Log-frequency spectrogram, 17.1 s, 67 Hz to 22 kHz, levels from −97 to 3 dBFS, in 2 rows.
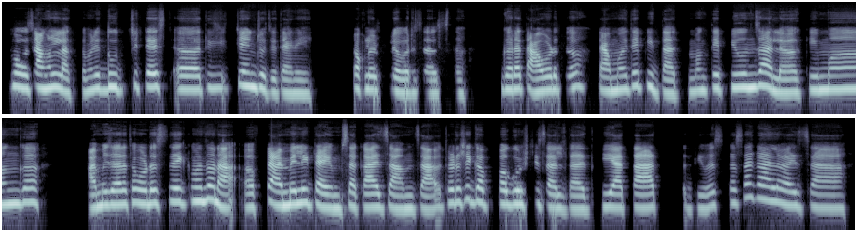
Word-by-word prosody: हो, 275 -2 +3
चांगलं 265 0 +5
लागतं 215 -3 -1
म्हणजे 235 +4 -1
दूधची 270 +1 -1
टेस्ट 275 0 +1
अ, 240 0 +4
ती 260 -1 -6
चेंज 290 -3 +3
होते 220 -5 -2
त्यानी 195 -1 -4 0.4
चॉकलेट 245 -2 -1
फ्लेवरचं 200 -2 -3
असतं 195 0 -13 0.4
घरात 245 0 +1
आवडतं 240 +5 0 0.2
त्यामुळे 230 +1 0
ते 290 - 0
पितात. 205 -9 -1
मग 225 +2 -4
ते 260 - 0
पिऊन 270 0 +3
झालं 220 -9 +2
की 240 -1 -3
मग 250 +3 +1
अ, 290 0 0 0.6
आम्ही 240 +3 +1
जरा 255 0 +4
थोडंसं 270 0 0
एक 290 -2 +1
म्हणतो 305 +2 +3
ना 220 -7 +6 0.4
फॅमिली 255 +3 +5
टाईम, 215 -4 +4
सकाळचा 220 -1 +2
आमचा 200 -1 +1 0.2
थोडेसे 285 +4 0
गप्पा 265 -2 -1
गोष्टी 260 0 -1
चालतात, 205 -4 -1 0.2
की 225 0 -3
आता 215 0 +3 0.4
दिवस 205 +4 -10
कसा 275 +7 -6
घालवायचा, 240 - -2
245 Hz, 160 wpm, -22 LUFS, 215-270 Hz, 0.6 s, ना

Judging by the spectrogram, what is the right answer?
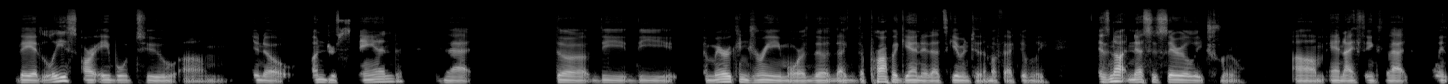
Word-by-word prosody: they 100 -1 +4
at 95 - +3
least 160 +7 +3
are 100 0 +3
able 100 -1 0
to, 85 -1 -2
um, - - -8 0.3
you - - 0
know, 90 -2 0 0.3
understand 110 +3 -1 0.4
that 85 -2 -1 0.9
the 95 -4 +2
the 95 0 -3
the 90 -1 -4 0.3
American 115 +2 +4
dream 95 -2 +2
or 85 0 +1
the, 90 0 +1
like, 90 +2 -1
the - - -4
propaganda 100 -7 +4
that's 85 -1 -1
given 90 -3 +2
to - - -4
them - - -2
effectively - - -4 0.5
is 115 0 +1
not 145 -4 +6
necessarily 105 -4 +3
true. - - -8 0.5
Um, 80 -1 +1
and 90 -2 +2
I 85 - +3
think 90 -2 -5
that 85 -2 +1 0.2
when, - - -3
95 Hz, 150 wpm, -25 LUFS, 90-105 Hz, 0.9 s, not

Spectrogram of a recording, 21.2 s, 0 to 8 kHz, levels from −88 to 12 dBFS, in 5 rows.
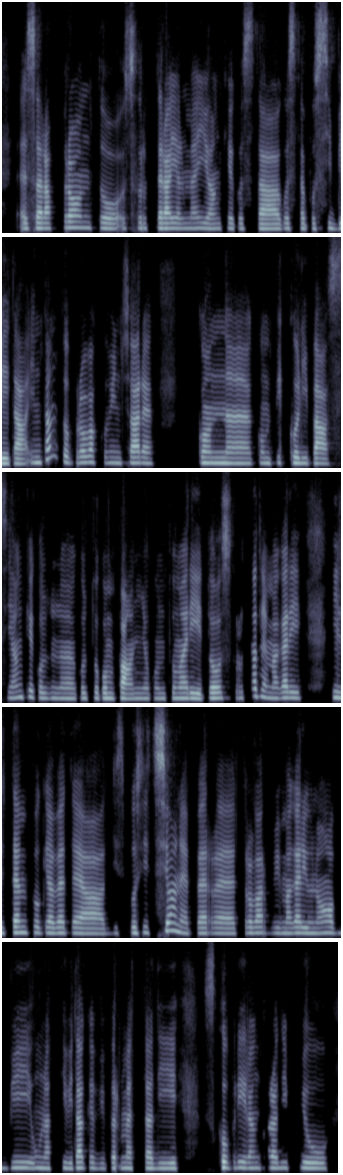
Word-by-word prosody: ehm, - - -3
sarà 180 0 +4
pronto 195 -3 0
sfrutterai 180 0 +2
al 175 0 -4
meglio 180 -1 -3
anche 175 +1 -5
questa 165 -1 +1
questa 175 0 -5
possibilità. 175 -1 +2
Intanto 215 - 0
prova 200 +3 0
a 210 - -8
cominciare 190 -1 +1 0.6
con 185 -2 +3
con 185 -1 -5
piccoli 190 -1 -1
passi, 175 +2 +2
anche 215 +4 -2
con 180 -2 -4
col 185 +1 -5
tuo 185 - -4
compagno, 175 -1 +2
con 175 0 -8
tuo 185 +1 -5
marito, 185 +1 +3
sfruttate 200 +5 -3
magari 195 +1 +1 0.4
il 200 -3 -1
tempo 200 0 +3
che 195 0 -2
avete 190 0 +1
a 175 -1 +3
disposizione 195 +5 0
per 180 -1 0
trovarvi 195 -1 -2
magari 185 +1 +1
un 185 0 -3
hobby, 195 +1 -2
un'attività 185 +1 0
che 190 0 -8
vi 175 -1 -13
permetta 185 0 0
di 180 0 -1 0.4
scoprire 200 -1 +1
ancora 190 +1 -2
di 190 +1 -6
più 185 -3 0
185 Hz, 135 wpm, -23 LUFS, 180-195 Hz, 0.6 s, sarà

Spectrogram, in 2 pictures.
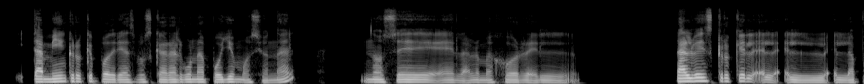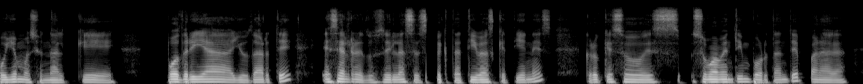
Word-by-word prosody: Y - - -23
también 125 +2 +4
creo 140 -2 0
que 140 - -3
podrías 110 -4 +1
buscar 110 0 -2
algún 115 +1 +1
apoyo 115 +1 +2
emocional, 105 -2 -3 0.6
no 110 0 0
sé, 110 -4 +1
el 95 -1 -6
a 95 - -4
lo 105 - -3
mejor 100 0 -3
el, 95 -1 -5 1.0
tal 145 +1 +8
vez 160 +1 +5
creo 150 -1 -1
que 150 - 0
el 140 -2 +1
el 105 -2 -2
el 100 -3 0
el 100 -1 -1
apoyo 110 +2 +1
emocional 100 -3 -1
que 105 -1 -3 0.5
podría 120 0 +4
ayudarte 110 - -1 0.3
es 115 +2 +1
el 125 -2 +4
reducir 110 -1 -1
las 115 -1 +2
expectativas 105 +2 -1
que 95 - -7
tienes. 115 - -3 0.3
Creo 110 +2 -1
que 115 - -2
eso 110 -1 +1
es 105 0 -1
sumamente 115 -1 +3
importante, 110 +2 -1
para 105 -6 -4
110 Hz, 150 wpm, -22 LUFS, 105-120 Hz, 1.0 s, tal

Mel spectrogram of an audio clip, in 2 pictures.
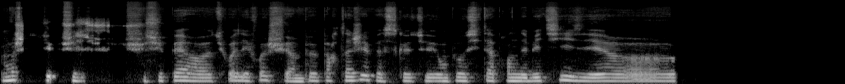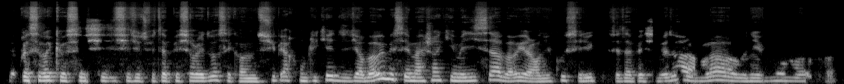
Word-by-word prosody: Moi, 185 +2 +2
je 195 - +4 0.3
s - - -3
je - - 0 0.5
je - - -10
suis - - -6
super, 175 0 -1
heu 155 0 -2
tu 160 - -10
vois, - - -1
des 170 -1 0
fois, 195 - -6
je 195 - -3
suis - - -3
un 145 -1 0
peu 170 +4 -3
partagée 175 +4 -2
parce 165 -6 -3
que 160 - -3
tu 155 0 -3
on 155 0 0
peut 165 +3 -5
aussi 160 -1 -1
t'apprendre 165 -1 -1
des 155 - +3
bêtises 170 +3 0
et 155 0 +3
heu 155 - -2 1.8
et - - -3
après, 485 - +3
c'est 180 +1 +4
vrai 180 0 +5
que 175 -1 +2
si 165 +1 +3
si 160 -1 0
si 160 0 +3
tu 155 - 0
te 150 - -3
fais 155 - -6
taper 160 0 +1
sur 160 +1 +3
les 155 - +6
doigts, 190 +4 +1
c'est 160 -5 -2
quand 145 -1 0
même 140 -1 +3
super 180 +5 -1
compliqué 165 +4 +1
de 195 - 0
dire: 160 -1 +1
«Bah 165 +2 +5
oui, 250 - +6
mais 250 -2 +6
c'est 180 -7 +2
machin 170 +4 +1
qui 190 -2 -3
m'a 160 -1 +3
dit 170 +2 +2
ça», 200 +3 +1
bah 150 - +2
oui, 165 0 +3
alors 135 -2 +2
du 145 +1 -2
coup, 185 - -4
c'est 165 -5 -2
lui 155 +1 0
qui - - -36
se - - -19
fait - - -5
taper 150 0 -1
sur 150 0 -4
le 155 - +1
doigt 200 +5 -2
alors 165 -6 +1
là, 190 0 +2
au 150 -2 -1
niveau, 155 +1 -4 0.2
heu - - -11
165 Hz, 275 wpm, -22 LUFS, 155-180 Hz, 1.8 s, les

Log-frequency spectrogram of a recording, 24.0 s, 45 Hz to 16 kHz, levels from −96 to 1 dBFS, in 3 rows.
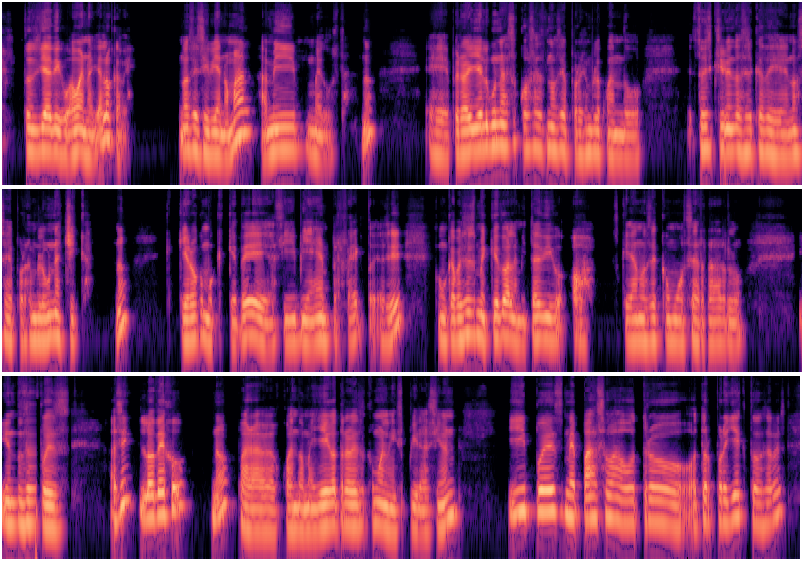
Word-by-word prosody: Entonces 140 -2 0
ya 140 -1 +8
digo: 125 -3 +2
"Ah, - - +5
bueno, 135 -4 +4
ya - - -1
lo 205 - +6
acabé". - - -9 0.5
No 140 - +1
sé 140 - +2
si 130 - 0
bien 125 -2 +2
o - - 0
mal. 235 - +3
A - - -4
mí 145 +2 +2
me 125 -5 -3
gusta, 110 0 -14
¿no?, 245 +1 -4 0.5
eh, 120 -2 -4
pero 125 0 +2
hay 135 +1 +5
algunas 155 +2 +3
cosas, 145 -2 -4
no 145 -1 0
sé, 140 0 -1
por 120 - -8
ejemplo, 130 +1 -2
cuando 115 -2 -4 0.4
estoy 145 - -2
escribiendo 140 -1 0
acerca 135 +1 -2
de 120 -2 -1
no 130 +1 -1
sé, 130 -3 -2
por 120 -1 -8
ejemplo, 130 0 +1
una 140 +1 +2
chica, 120 -2 -5 0.2
¿no? - - -1 0.5
Quiero 125 +1 +2
como 130 -5 -1
que - - -17
quede 130 -1 +2
así 120 +2 -4
bien, 120 +1 +1
perfecto 120 - -9
y - - -10
así, - - 0 0.3
como 125 - -3
que 125 - 0
a - - -3
veces 150 +4 +2
me 135 -3 +1
quedo 140 +2 +3
a 140 - +4
la 125 - 0
mitad 115 +4 -1
y - - +1
digo: 130 -1 -1
"¡oh!, - - -3 0.2
es - - -28
que - - -7
ya 125 - 0
no 125 - +1
sé 130 - -2
cómo 120 -2 -3
cerrarlo". 115 -2 -4 0.5
Y - - -2
entonces 145 +1 +2
pues 125 -2 +3 0.4
así 275 +2 +1
lo 175 -4 +5
dejo, 225 +7 +4 0.2
¿no? 260 +2 -1
Para 115 -3 0
cuando 120 +1 -2
me 115 0 0
llegue 130 +2 +6
otra 140 0 +2
vez 130 +1 +2
como 140 +1 -1
la 120 - +2
inspiración, 125 - -3 0.5
y 210 +2 +3
pues 210 -1 +6
me 175 -3 +4
paso 170 0 +2
a 160 - -1
otro 150 -2 0
otro 155 - -3
proyecto, 150 -1 -1
¿sabes? 180 +10 -4
135 Hz, 235 wpm, -23 LUFS, 120-150 Hz, 0.5 s, ya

